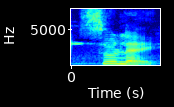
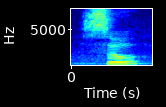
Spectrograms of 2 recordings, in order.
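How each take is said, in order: First: Soleil said soo-LAY with a falling close; soleil, slow teacher model; French soleil. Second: Soleil repeated with a rising tune; French soleil. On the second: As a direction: soleil again, soo-LAY lifting at the end. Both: Shown as a demonstration. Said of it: "Let's try it".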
